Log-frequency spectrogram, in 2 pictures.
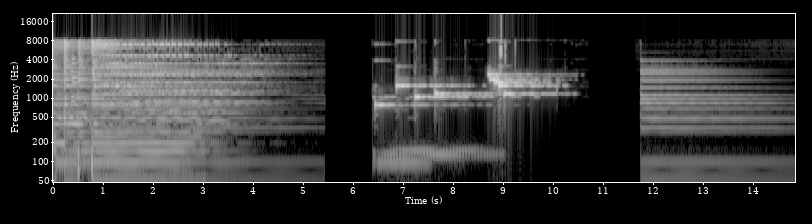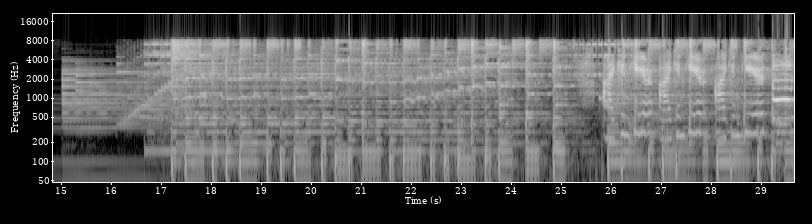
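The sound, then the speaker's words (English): A ringing bell sounds in bright, sustained metallic tones, broken by short silences, then builds into a denser, rhythmic run of repeated chiming notes. No one speaks. “Ding-a-dong, ding-a-dong, ding-dong. I can hear, I can hear, I can hear the bell.”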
